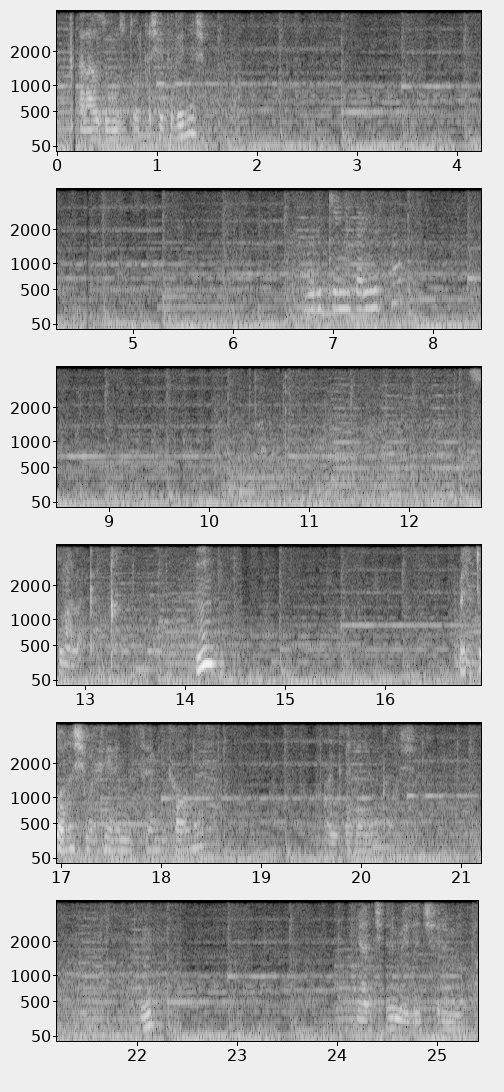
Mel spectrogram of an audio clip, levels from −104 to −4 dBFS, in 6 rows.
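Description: Throughout the clip there is clock drift between sender and receiver: the sender's clock runs roughly 2% slow, so the receiver's jitter buffer keeps draining and has to be topped up. Unlike a single network fault, this never settles. Small timing irregularities recur for the whole duration at uneven spacing, all pulling the same way, and they come from a steady rate mismatch rather than from lost data.

From 0.16 to 6.50 s, scattered short gaps appear, about seven of them. Packets arrived late or not at all, and each hole was patched by extending the preceding sound, adding up to roughly 70 ms, with the longest near 30 ms. They come across as isolated ticks or brief smears. What separates them from the timing edits is that these are one-off repairs with no effect on tempo.

From 1.35 to 24.09 s, repeated timing corrections run alongside. To keep up with the slow sender, the receiver repeatedly stretches short pieces, playing at about 98% speed and inserting roughly 400 ms in total. 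Each edit is tiny and always lengthens, never cuts. The result is a faintly dragging, unsteady pace rather than the distinct clicks of the gap concealment.

Between 17.17 and 18.16 s, a second cluster of scattered short gaps brings three more patches. Together they fill only about 15 ms, none longer than about 7 ms, so they are barely more than faint ticks. From 21.55 to 24.51 s a third cluster adds about four patches totalling around 40 ms, the longest again near 30 ms, heard as brief smears. All of this is carried over a G.711 A-law call path with nothing above 4 kHz.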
